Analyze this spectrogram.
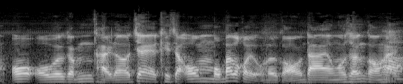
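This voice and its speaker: A man speaks at a fairly quick pace in a medium pitch. His pitch varies in an ordinary way, and there is noticeable background noise. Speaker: photographer. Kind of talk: casual chat.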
